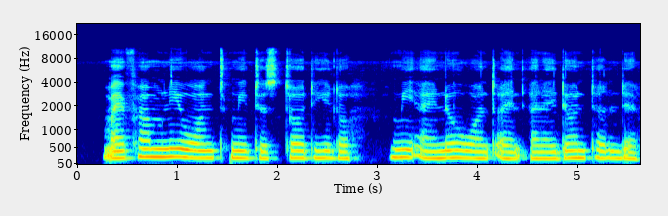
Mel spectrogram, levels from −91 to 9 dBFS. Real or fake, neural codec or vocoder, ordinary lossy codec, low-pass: real; none; none; 10.8 kHz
